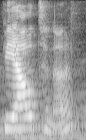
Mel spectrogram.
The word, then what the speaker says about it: Bealtaine: So, turning of the seasons and I pronounce it bialina because that is the way closest that I can do as an American anyway. That's the way that it's pronounced in Gaelic Irish.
